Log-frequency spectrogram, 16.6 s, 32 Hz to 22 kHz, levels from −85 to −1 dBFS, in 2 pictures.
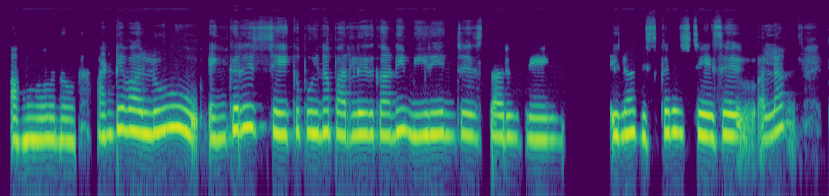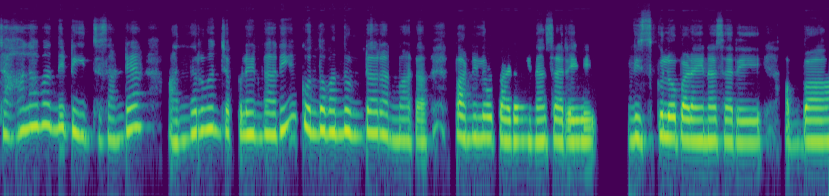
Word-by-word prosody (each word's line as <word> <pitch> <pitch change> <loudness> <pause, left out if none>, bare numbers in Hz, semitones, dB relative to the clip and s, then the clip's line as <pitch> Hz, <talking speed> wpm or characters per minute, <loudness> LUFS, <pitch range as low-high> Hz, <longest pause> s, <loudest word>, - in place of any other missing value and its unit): అవును. 215 0 +1 0.4
అంటే 255 +5 +1
వాళ్ళూ 270 -1 +5 0.6
ఎంకరేజ్ 300 +7 +2
చేయకపోయినా 265 +1 +2
పర్లేదు 255 +1 +2
కానీ, 250 +3 +1
"మీరేం 255 +1 +3
చేస్తారు 235 -1 -2
ఇది?" 220 0 -3 0.7
ఇలా 255 +2 +4
డిస్కరేజ్ 270 +5 0
చేసే 245 0 +4 0.3
వల్ల 235 +4 -2 0.6
చాలా 275 +6 -1
మంది 320 -2 -1
టీచర్స్, 245 -5 -4
అంటే 225 +8 -2 0.4
అందరూ 255 +8 -2
అని 285 -3 -4
చెప్పలేను 255 -2 -1
గాని 265 +5 +1 0.2
కొంతమంది 275 -1 +2
ఉంటారనమాట. 245 -5 -3 0.4
పనిలో 225 -1 0
పడైనా 205 0 0
సరే, 200 - +2 0.6
విసుగులో 225 +2 +1
పడైనా 210 0 +2
సరే, 195 -1 -1 0.4
అబ్బా! 200 +3 -2
245 Hz, 110 wpm, -16 LUFS, 215-265 Hz, 0.7 s, వాళ్ళూ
